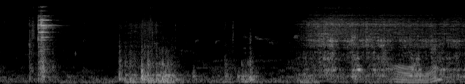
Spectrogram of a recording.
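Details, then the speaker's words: Motorcycle disc brake with newly installed pads, wheel spun by hand: a few light clinks, then a steady high scraping hiss. The new pads rub the disc because they have not bedded in yet; if the wheel drags, clean or service the caliper. "enggak serapi ya serat ini bunyi ya ini antara kampas dan piringannya ya karena belum menyesuaikan ya"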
